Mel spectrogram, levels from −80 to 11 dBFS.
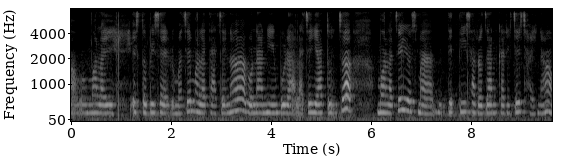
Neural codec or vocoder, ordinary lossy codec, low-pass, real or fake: none; none; 7.2 kHz; real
